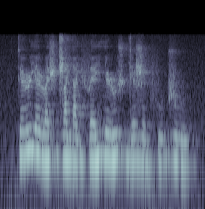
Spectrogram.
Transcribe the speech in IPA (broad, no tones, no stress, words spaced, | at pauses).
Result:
kɛɭjɛ ɭaʃɖ͡ʐajɾaj fɛjlʲɛ ɭyʃ ɡeʐeb fuɡ ʐu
